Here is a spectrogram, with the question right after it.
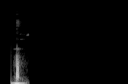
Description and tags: stone footstep 5
Footsteps on stone recorded with a Zoom Recorder
footsteps, field-recording, walking, steps, walk, step, stone, feet, foot, footstep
